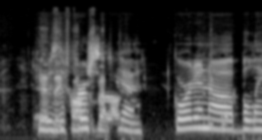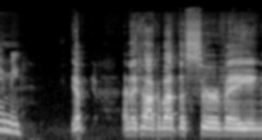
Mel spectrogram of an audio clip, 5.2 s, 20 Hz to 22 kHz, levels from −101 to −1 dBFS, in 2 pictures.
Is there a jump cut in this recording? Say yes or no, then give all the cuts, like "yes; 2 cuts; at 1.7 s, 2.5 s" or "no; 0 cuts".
no; 0 cuts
